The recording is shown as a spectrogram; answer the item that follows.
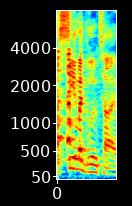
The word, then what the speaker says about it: semaglutide: could have said anything I think it's SEMA semaglutide is actually how it's pronounced I took my first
